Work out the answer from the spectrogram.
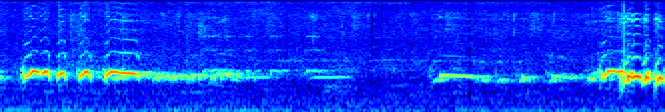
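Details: Local zebra dove with a loud kung song meant to stimulate other doves. A rolling coo phrase fades into long soft cooing, then a sharp rapid burst of notes returns at the end.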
